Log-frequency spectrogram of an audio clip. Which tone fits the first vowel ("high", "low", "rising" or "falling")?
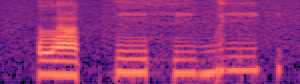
low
